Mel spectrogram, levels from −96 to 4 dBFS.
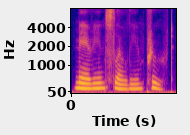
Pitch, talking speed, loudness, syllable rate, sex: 175 Hz, 105 wpm, -17 LUFS, 4.2 syllables/s, female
